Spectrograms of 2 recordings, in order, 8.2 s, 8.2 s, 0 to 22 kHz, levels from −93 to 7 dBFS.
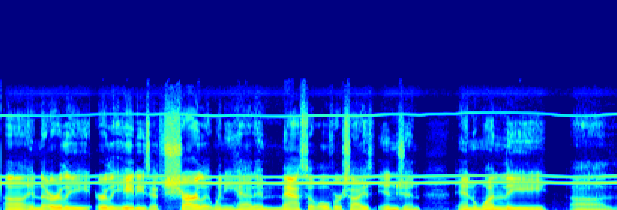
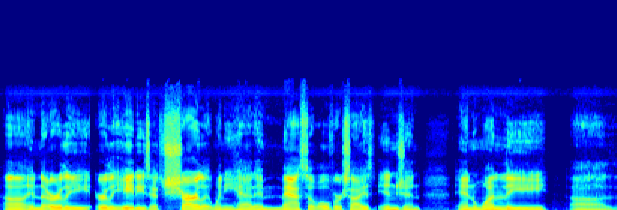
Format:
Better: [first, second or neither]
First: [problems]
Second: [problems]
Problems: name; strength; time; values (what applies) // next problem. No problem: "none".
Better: second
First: high-pitched whine; loud; throughout; 3 kHz, 8 dB below the speech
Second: none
